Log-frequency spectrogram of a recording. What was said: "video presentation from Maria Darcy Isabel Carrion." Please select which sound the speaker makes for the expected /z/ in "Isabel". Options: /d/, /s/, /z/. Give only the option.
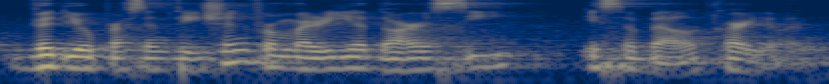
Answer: /s/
